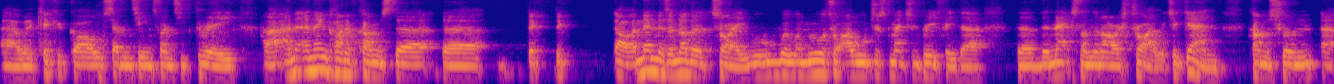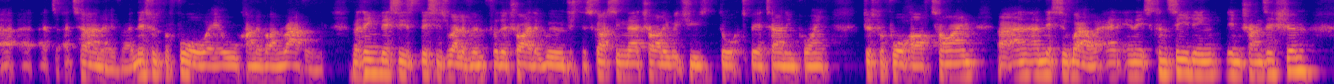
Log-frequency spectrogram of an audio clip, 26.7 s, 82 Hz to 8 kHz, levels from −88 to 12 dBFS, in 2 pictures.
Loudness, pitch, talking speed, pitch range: -20 LUFS, 135 Hz, 225 wpm, 115-150 Hz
